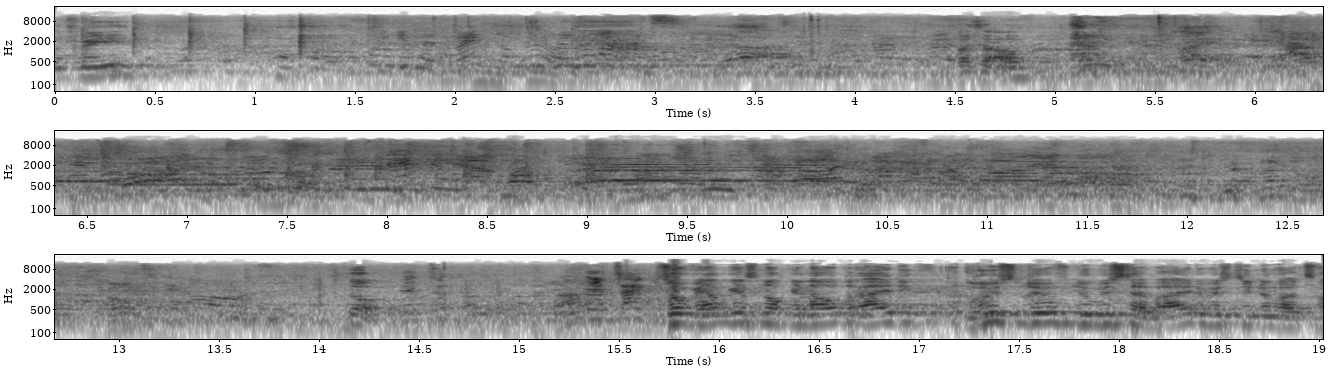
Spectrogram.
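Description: A middle-aged man speaks with animation through a microphone over loudspeakers.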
